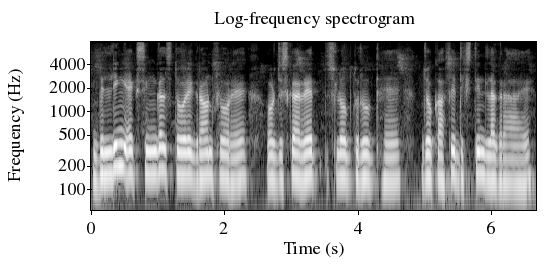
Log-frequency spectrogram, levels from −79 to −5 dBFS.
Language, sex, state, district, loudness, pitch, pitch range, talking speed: Hindi, male, Arunachal Pradesh, Lower Dibang Valley, -16 LUFS, 140 Hz, 135-150 Hz, 155 wpm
